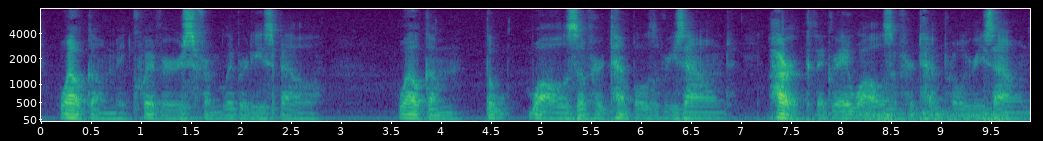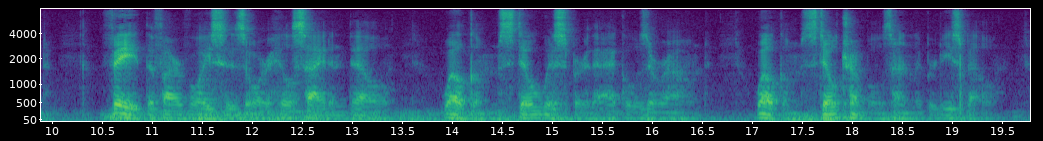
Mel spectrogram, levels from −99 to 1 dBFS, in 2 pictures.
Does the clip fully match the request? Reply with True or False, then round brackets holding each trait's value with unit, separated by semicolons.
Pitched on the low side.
True (80 Hz)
